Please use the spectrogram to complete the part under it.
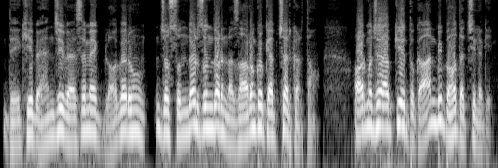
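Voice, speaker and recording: A woman's voice: sits low, expressive, fairly quick, darkish tone, no room sound, voice pushed down. A woman voicing a friendly young male video blogger with a courteous manner in a cartoon story. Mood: polite.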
